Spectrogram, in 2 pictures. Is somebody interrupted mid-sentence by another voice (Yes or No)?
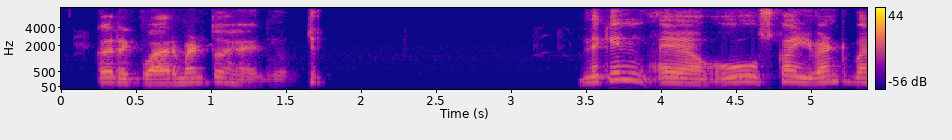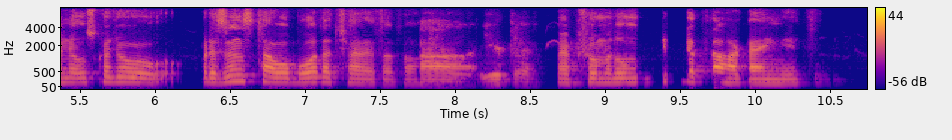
No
